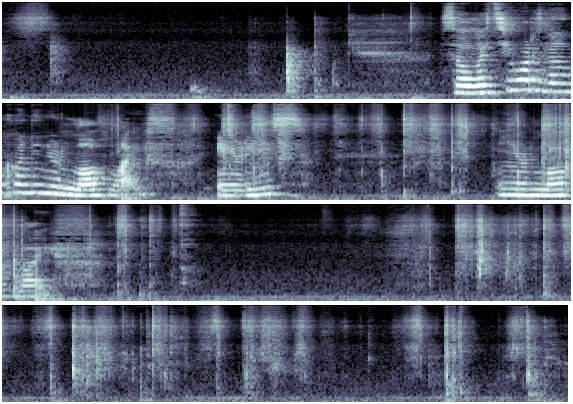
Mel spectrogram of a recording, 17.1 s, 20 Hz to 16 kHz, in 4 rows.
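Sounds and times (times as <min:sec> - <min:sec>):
cards being shuffled: 0:05.7 - 0:09.9, 0:11.5 - 0:15.2, 0:15.8 - 0:17.0.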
